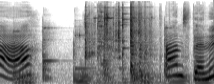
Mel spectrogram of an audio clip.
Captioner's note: coin tumbling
